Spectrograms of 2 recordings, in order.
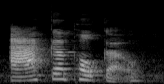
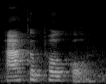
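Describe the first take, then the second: First: The word is said slowly. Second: The word is said at normal speed.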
